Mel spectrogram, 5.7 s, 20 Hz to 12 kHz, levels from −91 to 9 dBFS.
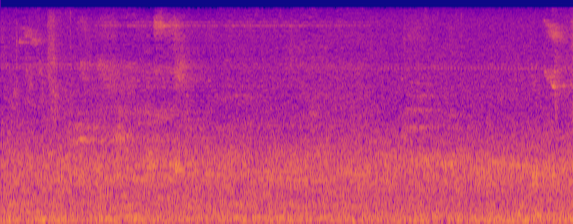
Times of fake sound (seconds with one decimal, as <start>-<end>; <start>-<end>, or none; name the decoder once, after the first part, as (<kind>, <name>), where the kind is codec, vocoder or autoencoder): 1.0-3.7 (codec, SNAC)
